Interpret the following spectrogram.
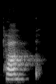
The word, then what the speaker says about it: pap: that's similar to polenta it's called pop and people are you pop pop yeah like but it's spelt PAP and people usually eat it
